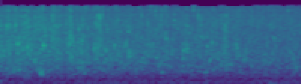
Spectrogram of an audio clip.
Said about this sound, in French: Main dans la main, le frère et la sœur franchissent la cascade.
